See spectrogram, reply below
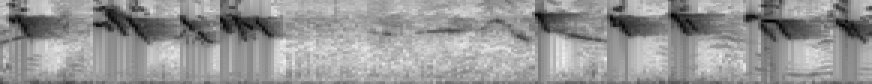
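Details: Wild saffron finches at a feeding spot: bursts of sharp, high downslurred chirps separated by a brief lull near the middle, then a renewed run of calls, with a quiet background.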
